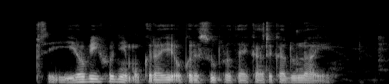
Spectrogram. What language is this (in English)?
Czech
